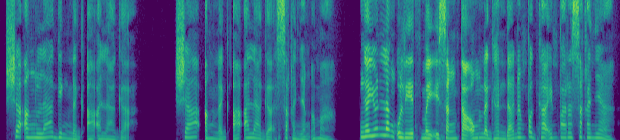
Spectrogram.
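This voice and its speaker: A woman with a Filipino accent narrating a scripted romantic drama story in a dramatic, measured storytelling manner. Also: mid-range voice, no echo, clean studio sound.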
